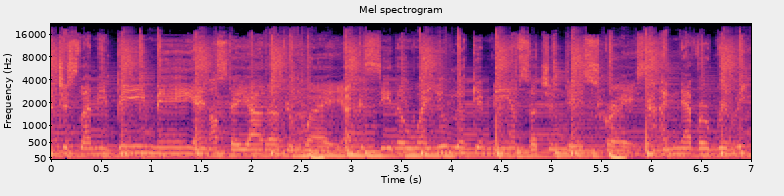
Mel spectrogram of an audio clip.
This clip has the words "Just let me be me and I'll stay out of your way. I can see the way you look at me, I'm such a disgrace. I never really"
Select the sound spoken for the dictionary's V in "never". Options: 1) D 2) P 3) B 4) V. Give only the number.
4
